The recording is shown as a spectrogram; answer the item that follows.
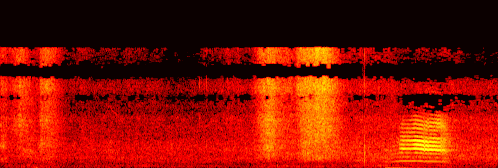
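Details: Mother cat and kittens playing with their owner at home; a single short, harmonic meow near the end rises out of quiet room tone, with a few soft rustles and taps before it.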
